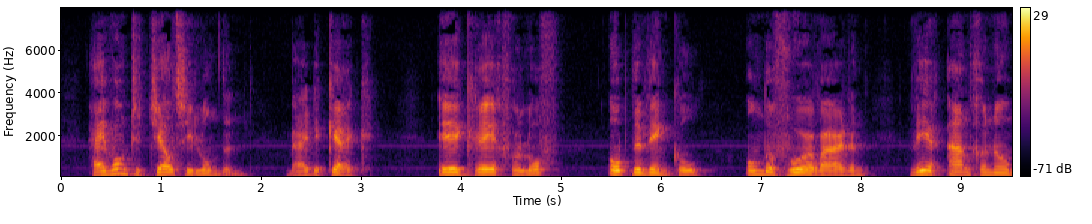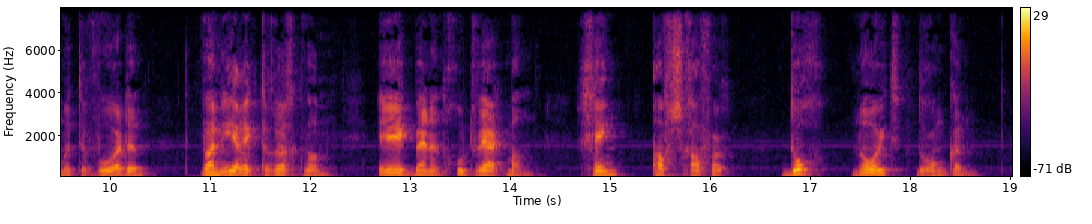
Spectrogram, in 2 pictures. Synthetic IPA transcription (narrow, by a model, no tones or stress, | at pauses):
hɛjʋowntət͡ʃɛlˠsilɔndən | bɛjdəkɛɹk | ɪkːrejχfəɹlɔf | ɔp̚dəʋɪŋkəlˠ | ɔmdəvʊːɹʋaːɹdən | ʋɪːɹaːnχənowməntəʋʊɹdən | ʋɑnɪːɾɪk̚tərɵχkʋɑm | ɪk̚bɛnənχutʋɛɹkmɑn | χejn | ɑfsχɑfəɹ | dɔχ | noːjtdrɔŋkən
